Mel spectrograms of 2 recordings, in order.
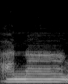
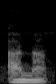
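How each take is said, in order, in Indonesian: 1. Vokal akhir dibaca panjang. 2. Vokal akhir dibaca pendek. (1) "Nggak boleh anak, nggak boleh ya" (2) "harus anak pen pendek"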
